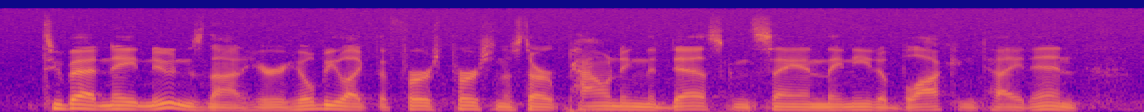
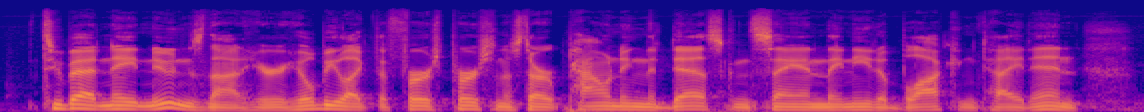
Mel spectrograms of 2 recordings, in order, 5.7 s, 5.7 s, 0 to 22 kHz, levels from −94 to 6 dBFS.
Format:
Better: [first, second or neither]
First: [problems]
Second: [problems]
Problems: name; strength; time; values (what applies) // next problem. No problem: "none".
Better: second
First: hiss; noticeable; throughout; 15 dB below the speech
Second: none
